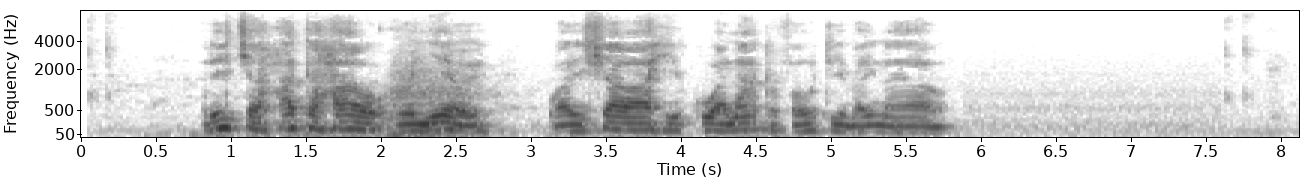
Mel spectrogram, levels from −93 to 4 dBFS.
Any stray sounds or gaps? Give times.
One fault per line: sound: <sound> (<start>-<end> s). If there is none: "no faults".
no faults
